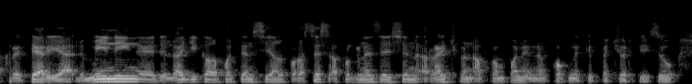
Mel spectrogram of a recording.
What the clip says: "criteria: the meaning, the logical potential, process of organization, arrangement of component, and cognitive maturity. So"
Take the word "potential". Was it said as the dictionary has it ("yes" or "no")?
no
